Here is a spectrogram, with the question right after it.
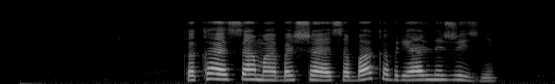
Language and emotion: Russian, neutral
